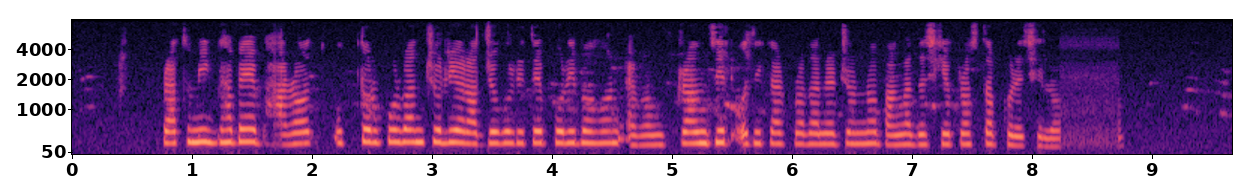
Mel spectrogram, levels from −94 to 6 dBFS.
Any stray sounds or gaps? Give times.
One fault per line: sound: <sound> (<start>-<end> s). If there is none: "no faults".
no faults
